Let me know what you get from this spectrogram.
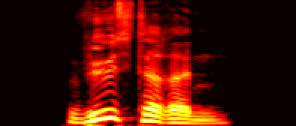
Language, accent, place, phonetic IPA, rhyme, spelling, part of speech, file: German, Germany, Berlin, [ˈvyːstəʁən], -yːstəʁən, wüsteren, adjective, De-wüsteren.ogg
- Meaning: inflection of wüst: 1. strong genitive masculine/neuter singular comparative degree 2. weak/mixed genitive/dative all-gender singular comparative degree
